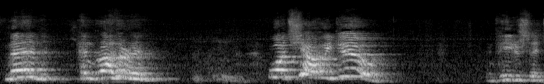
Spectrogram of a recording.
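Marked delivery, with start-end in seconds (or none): 0.0-3.9 desperate, high, slow shout; crying out. Retold or imitated. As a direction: cry out in anguish to the apostles. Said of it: "they cried out".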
